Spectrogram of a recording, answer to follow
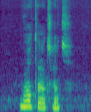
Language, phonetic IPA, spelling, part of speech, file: Polish, [vɨˈtat͡ʃat͡ɕ], wytaczać, verb, LL-Q809 (pol)-wytaczać.wav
